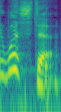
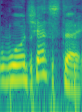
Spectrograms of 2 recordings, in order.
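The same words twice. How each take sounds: First: "Worcester" said as WUSS-ter in two syllables; "Worcester" with the middle swallowed, wuss-ter; local-style pronunciation. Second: "Worcester" said as war-CHESS-ter; "Worcester" mangled into war-chester; spelling pronunciation. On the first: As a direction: shorten "Worcester" to wuster. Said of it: "like Polish people pronounce it". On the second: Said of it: "we have to say it". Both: Shown as a demonstration.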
